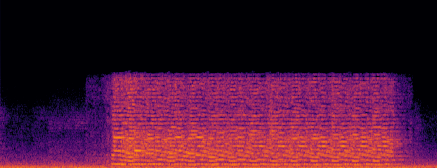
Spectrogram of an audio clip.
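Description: A bus horn in the game Bus Simulator Indonesia blares in one loud, sustained honk lasting about two seconds, sharp onset and clean stop over low background engine noise, with no voices.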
